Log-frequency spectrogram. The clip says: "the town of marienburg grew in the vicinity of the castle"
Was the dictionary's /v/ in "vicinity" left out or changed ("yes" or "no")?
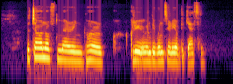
yes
